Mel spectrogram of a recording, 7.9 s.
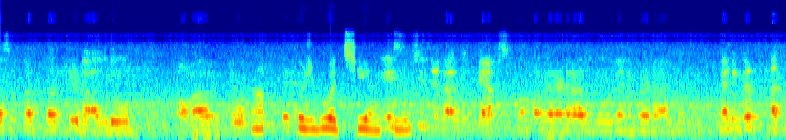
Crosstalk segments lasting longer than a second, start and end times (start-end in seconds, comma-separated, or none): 2.5-4.1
